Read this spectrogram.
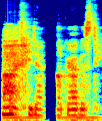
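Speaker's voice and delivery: very quiet, barely audible under-the-breath mutter. Player putting twenty gold down and blinking at him: muttered under breath. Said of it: "under my breath".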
